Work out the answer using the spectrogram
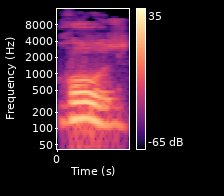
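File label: "rose", French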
